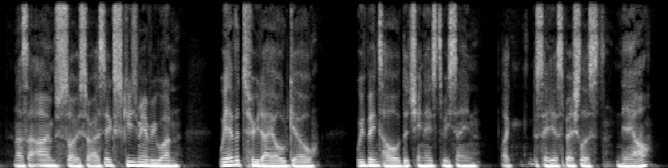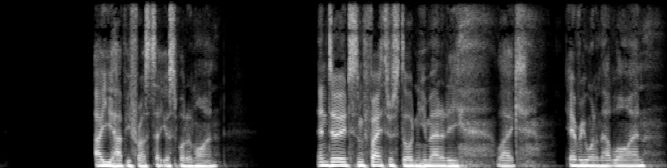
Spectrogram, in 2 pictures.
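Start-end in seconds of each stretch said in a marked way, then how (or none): none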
